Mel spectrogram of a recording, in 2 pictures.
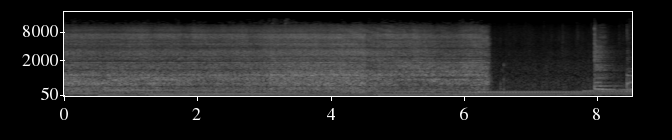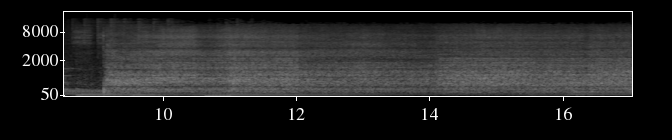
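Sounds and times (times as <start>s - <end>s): power tool grinding metal: 0.0s - 6.4s
background music: 0.0s - 14.0s.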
